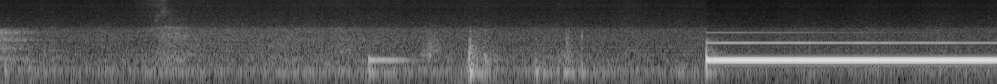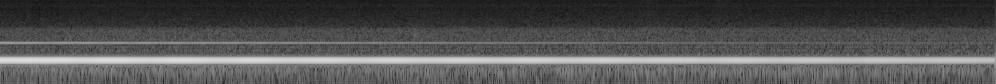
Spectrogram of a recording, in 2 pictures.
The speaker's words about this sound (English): Maybe you listen to one sound of the bell.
